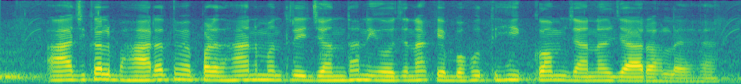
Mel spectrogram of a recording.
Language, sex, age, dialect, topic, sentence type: Magahi, male, 25-30, Western, banking, statement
